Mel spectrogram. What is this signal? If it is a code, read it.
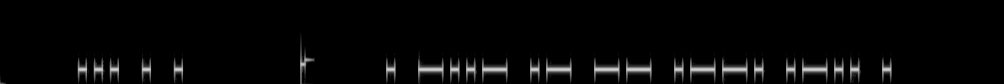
Morse code, heard as a keyed tone, about 15 wpm, 700 Hz. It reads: SEE EXAMPLE
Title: Sets of 2 Words - New Word Drill - 15wpm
